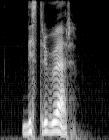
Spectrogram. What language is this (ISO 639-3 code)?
nor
